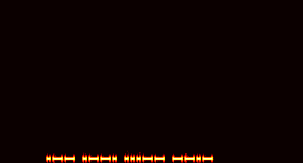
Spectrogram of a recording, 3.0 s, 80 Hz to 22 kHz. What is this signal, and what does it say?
Morse code, heard as a keyed tone, about 40 wpm, 700 Hz. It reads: WP3Q
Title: USA Call Signs - 4 Characters - 40wpm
